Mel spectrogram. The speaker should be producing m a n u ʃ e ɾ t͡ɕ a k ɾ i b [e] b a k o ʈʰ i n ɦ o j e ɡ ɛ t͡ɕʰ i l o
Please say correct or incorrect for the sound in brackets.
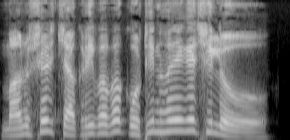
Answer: incorrect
